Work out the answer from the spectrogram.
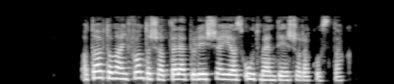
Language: Hungarian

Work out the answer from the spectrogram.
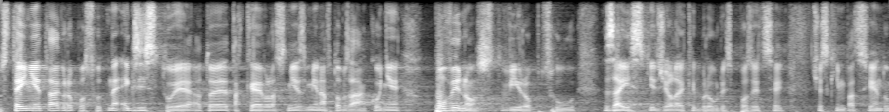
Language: Czech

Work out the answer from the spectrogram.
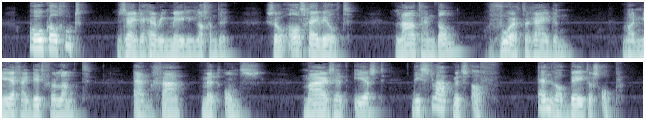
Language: Dutch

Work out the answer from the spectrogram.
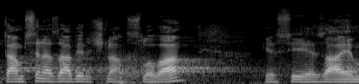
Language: Czech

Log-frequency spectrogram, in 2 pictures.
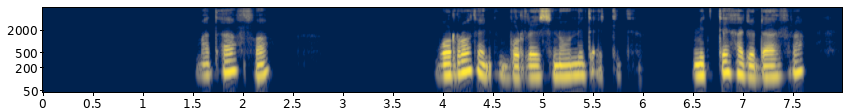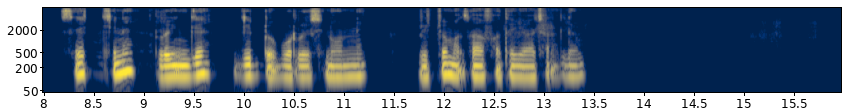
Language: Sidamo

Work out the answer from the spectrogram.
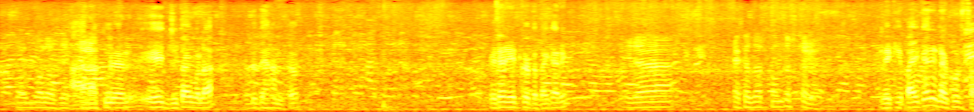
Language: Bangla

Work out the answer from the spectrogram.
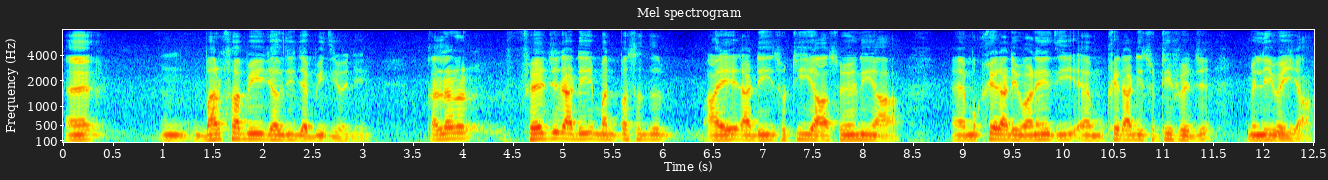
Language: Sindhi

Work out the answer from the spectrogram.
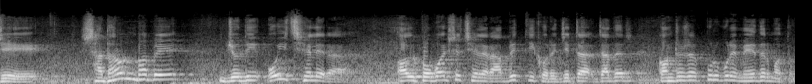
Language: Bangla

